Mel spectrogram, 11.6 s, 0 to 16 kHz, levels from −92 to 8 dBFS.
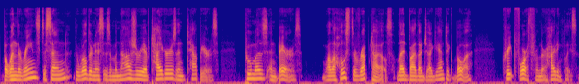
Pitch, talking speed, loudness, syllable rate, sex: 145 Hz, 170 wpm, -19 LUFS, 4.9 syllables/s, male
